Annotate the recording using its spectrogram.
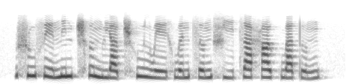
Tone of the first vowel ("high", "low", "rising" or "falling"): high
